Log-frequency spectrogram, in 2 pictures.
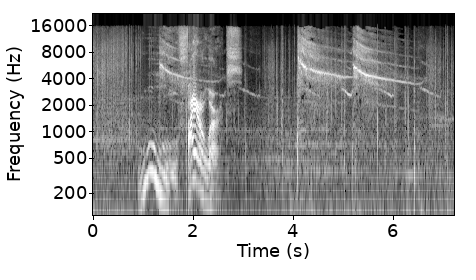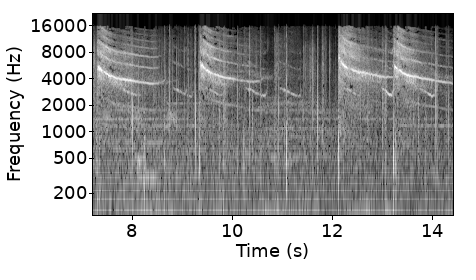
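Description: Firework rockets whistle shrilly through the air.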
